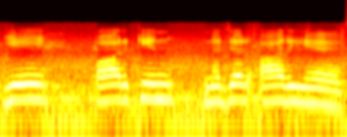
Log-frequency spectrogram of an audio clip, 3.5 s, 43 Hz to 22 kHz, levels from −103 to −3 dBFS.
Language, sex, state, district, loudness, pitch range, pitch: Hindi, female, Haryana, Jhajjar, -13 LUFS, 220-240 Hz, 230 Hz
